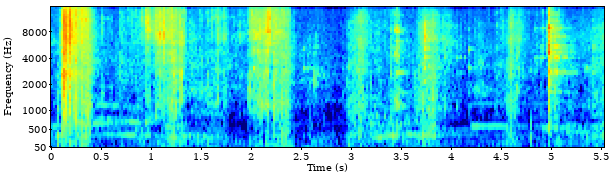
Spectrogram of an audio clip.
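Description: A person chewing a mouthful of fried rice with crisp prawn crackers, crunching in short bites about once a second, the first bite near the start the loudest.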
